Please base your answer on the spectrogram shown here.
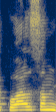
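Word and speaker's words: quell: क्यू यू का उच्चारण हम क्व करते हैं, ठीक है, और ए को ई को हम ए लिखेंगे और डबल एल को ले लिखेंगे। क्वेल, क्या पढ़ेंगे इसको?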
